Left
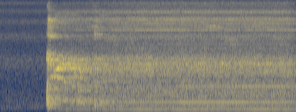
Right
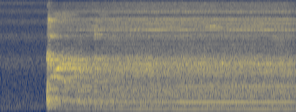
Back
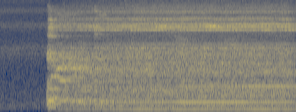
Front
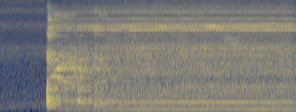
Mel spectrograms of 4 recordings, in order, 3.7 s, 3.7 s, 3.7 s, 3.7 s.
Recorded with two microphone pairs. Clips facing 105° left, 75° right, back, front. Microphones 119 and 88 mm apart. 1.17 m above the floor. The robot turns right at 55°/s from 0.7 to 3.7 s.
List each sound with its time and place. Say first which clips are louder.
0.6 s a cough: left 1 dB, front 5 dB; 15° left, 0.7 m; by 1.4 s 50° left, 0.7 m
